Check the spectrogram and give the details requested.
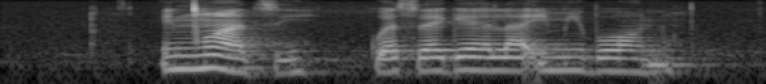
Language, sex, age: Swati, female, 19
